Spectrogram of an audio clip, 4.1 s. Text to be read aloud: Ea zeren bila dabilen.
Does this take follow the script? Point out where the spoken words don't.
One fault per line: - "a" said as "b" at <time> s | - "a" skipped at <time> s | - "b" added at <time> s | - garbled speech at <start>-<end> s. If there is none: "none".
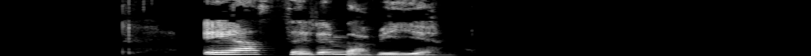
- "bila" skipped at 1.8 s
